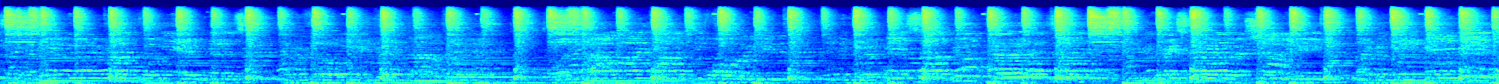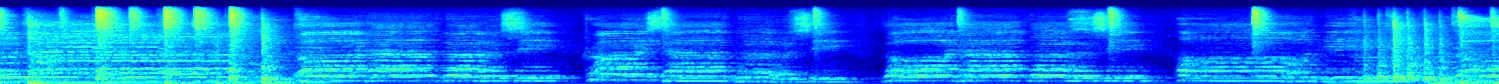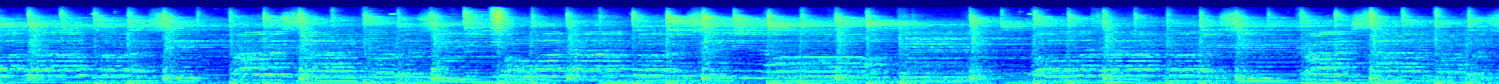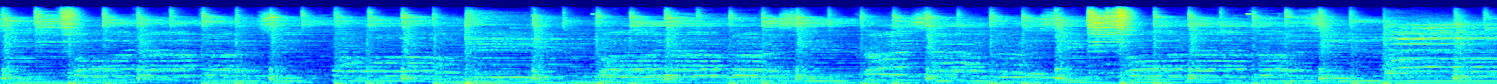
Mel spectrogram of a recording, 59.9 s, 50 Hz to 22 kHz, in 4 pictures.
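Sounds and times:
instrumental accompaniment: 0.0s - 19.8s, 27.5s - 59.9s
congregation singing a hymn: 0.0s - 59.9s.

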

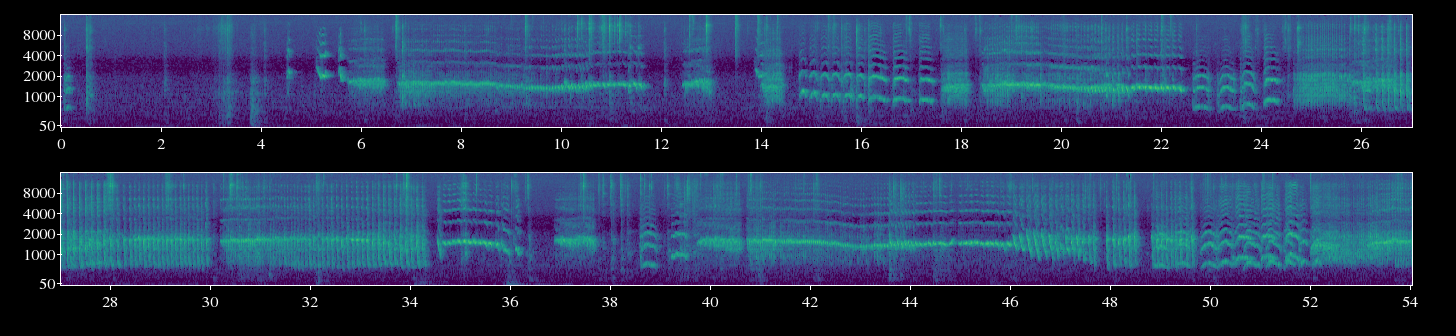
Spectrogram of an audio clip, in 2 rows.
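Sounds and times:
canary singing rolling trills: 0.0s - 0.6s, 4.5s - 11.8s, 12.4s - 13.2s, 13.8s - 54.0s.

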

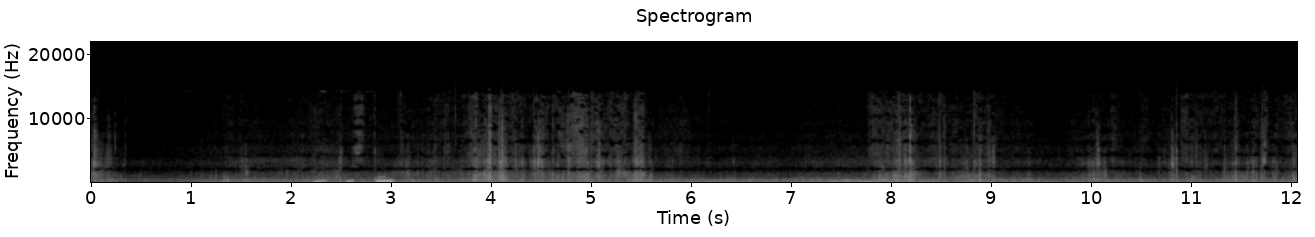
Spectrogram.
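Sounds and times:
paper catalogue pages rustling: 0.0s - 6.4s, 7.6s - 12.0s.

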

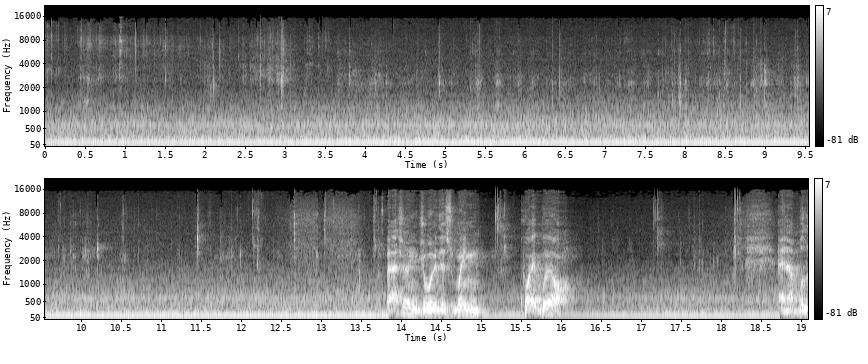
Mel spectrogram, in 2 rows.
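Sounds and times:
person chewing chicken wing: 0.0s - 13.8s, 16.3s - 18.5s
steady low hum: 0.0s - 19.0s
wet mouth clicks and smacks: 15.2s - 15.4s, 17.1s - 18.4s.

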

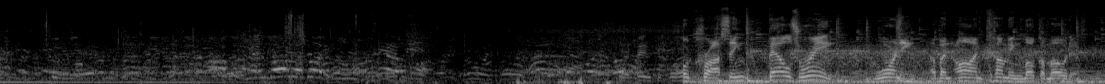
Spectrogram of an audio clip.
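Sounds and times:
people talking: 0.0s - 10.9s.

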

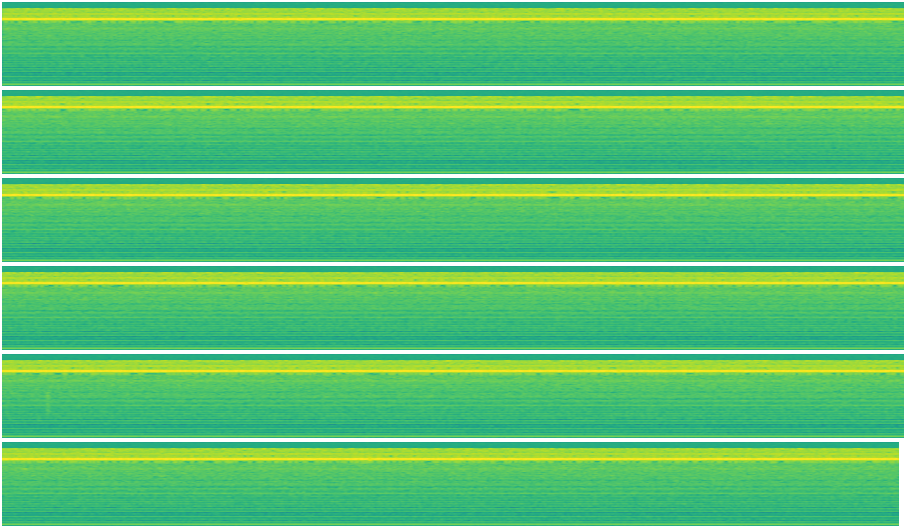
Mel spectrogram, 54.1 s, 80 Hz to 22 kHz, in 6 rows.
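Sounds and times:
faint hum with high whine: 0.0s - 54.0s.

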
